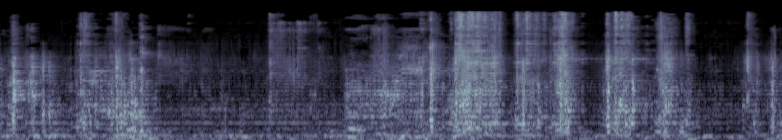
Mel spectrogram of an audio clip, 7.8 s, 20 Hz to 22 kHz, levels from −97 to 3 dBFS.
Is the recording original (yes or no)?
no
